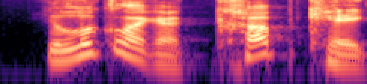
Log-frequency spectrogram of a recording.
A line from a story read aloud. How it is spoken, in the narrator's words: I blurted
